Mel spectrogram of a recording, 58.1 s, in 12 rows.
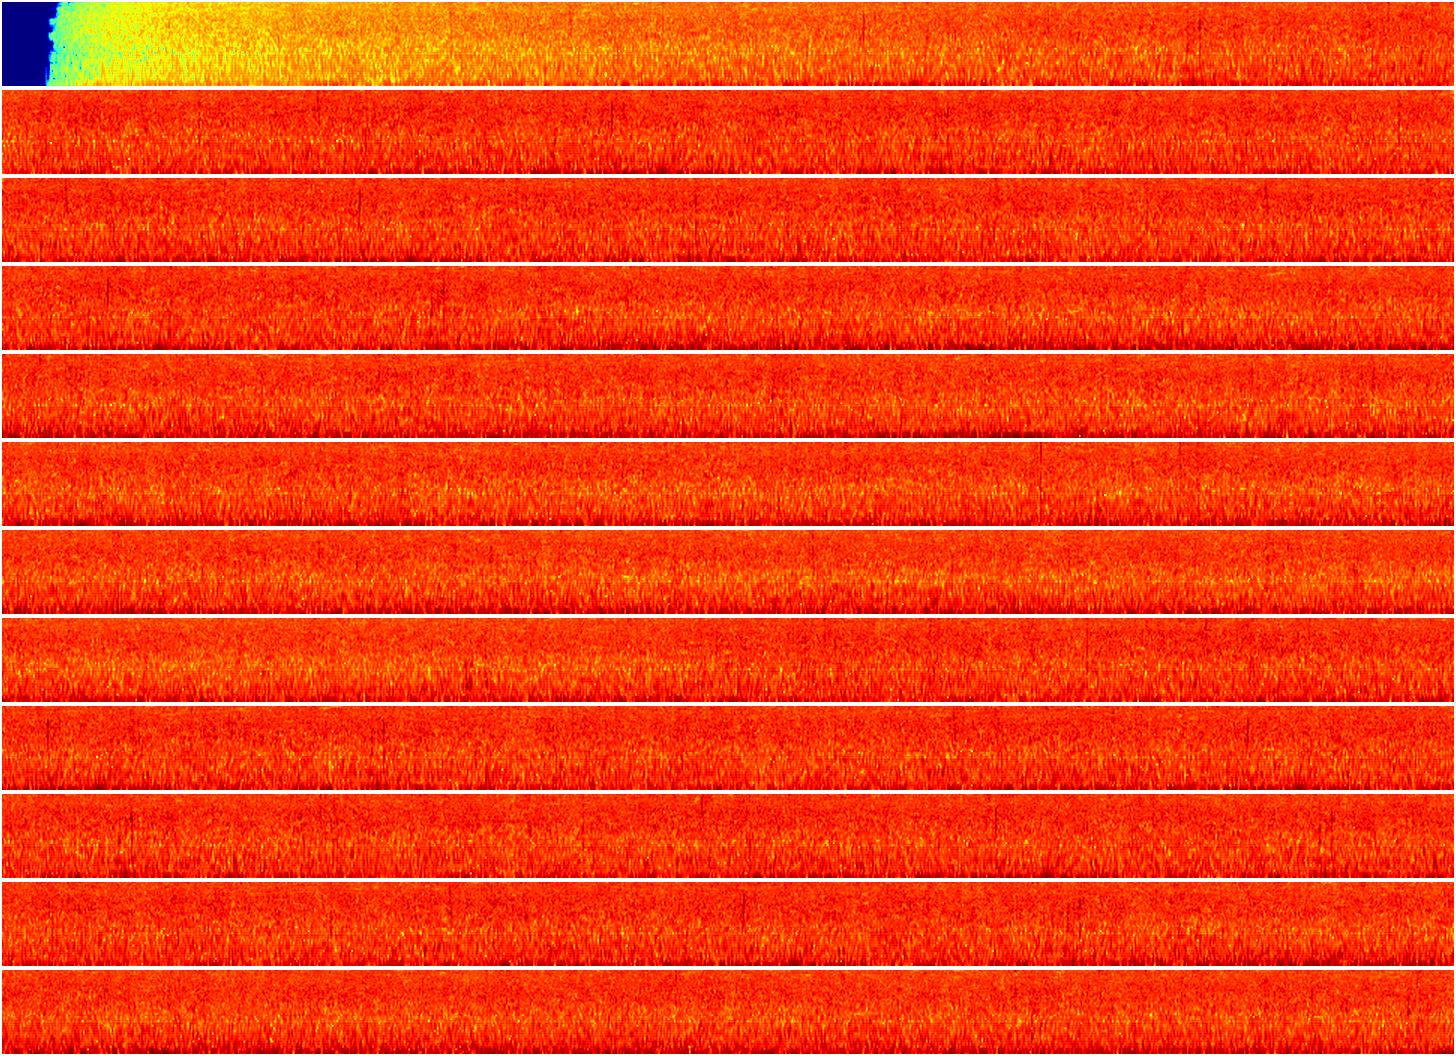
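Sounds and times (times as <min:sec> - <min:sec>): heavy rain pouring: 0:00.2 - 0:58.0.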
